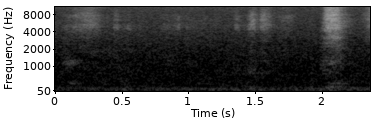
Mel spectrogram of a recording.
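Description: Near silence, with faint scratching of a felt-tip marker writing on paper.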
